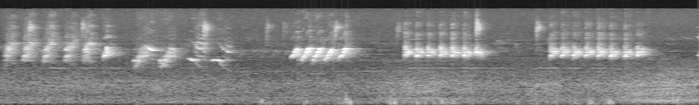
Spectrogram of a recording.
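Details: Two baby California ground squirrels emerging from their underground burrow for the first time; bursts of quick, high chirps, each a rapid run of notes, repeated in clusters with short pauses between.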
